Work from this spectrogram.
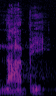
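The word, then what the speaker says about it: נביא: 선지자는 성경에서 예언자라고 표현했는데 히브리 말은 똑같습니다 나비입니다 나비 나비 있죠 발음이 똑같습니다 그 나비는 뭐 하는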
